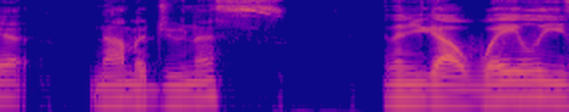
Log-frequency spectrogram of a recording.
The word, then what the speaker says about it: Namajunas: you you know america versus china thug rose namajunas i think that's how you say it namajunas and then you got whaley zhang and then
